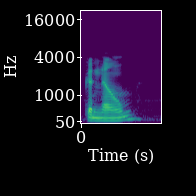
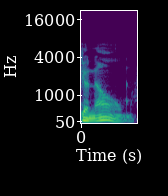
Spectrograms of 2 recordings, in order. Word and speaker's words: GNOME: You said GNOME. I, I, I figured, you know, I'd better use the proper terminology, but yes, others may say GNOME because it, it, it is spelled like a garden gnome. But uh, the, the first is called GNOME, and then the second one is called KDE.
